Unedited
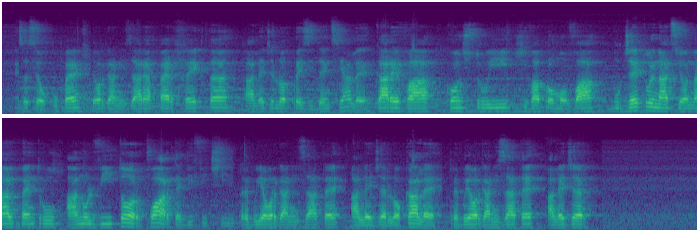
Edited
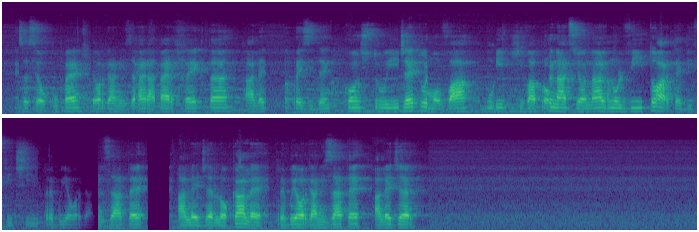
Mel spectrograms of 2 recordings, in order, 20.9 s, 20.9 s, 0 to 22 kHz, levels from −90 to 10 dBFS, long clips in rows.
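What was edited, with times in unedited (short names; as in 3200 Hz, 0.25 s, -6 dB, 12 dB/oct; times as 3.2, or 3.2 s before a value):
1.98–2.28 reverse
3.95–4.24 room tone
4.93–6.46 cut
7.47–8.27 swap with 9.31–9.74
10.6–11.54 cut
12.28–12.74 cut
13.37–14.79 studio fade out
15.53 insert silence 0.33 s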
